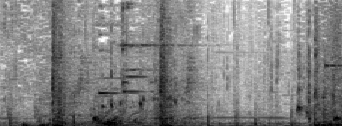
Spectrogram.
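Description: An explosion booms with a deep thud.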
